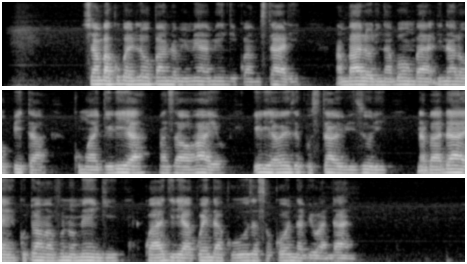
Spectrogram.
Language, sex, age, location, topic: Swahili, male, 25-35, Dar es Salaam, agriculture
